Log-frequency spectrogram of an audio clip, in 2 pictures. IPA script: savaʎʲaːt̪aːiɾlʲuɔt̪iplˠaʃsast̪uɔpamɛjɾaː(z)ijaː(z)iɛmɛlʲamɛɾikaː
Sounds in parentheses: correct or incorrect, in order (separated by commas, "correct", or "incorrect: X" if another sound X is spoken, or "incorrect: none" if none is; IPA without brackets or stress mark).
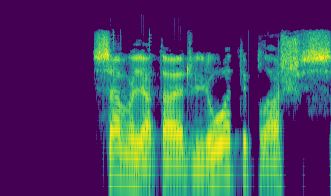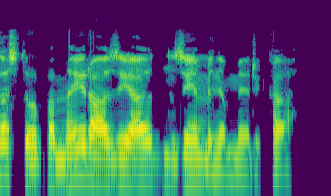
correct, correct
